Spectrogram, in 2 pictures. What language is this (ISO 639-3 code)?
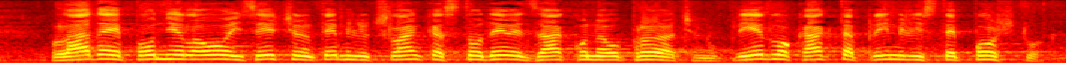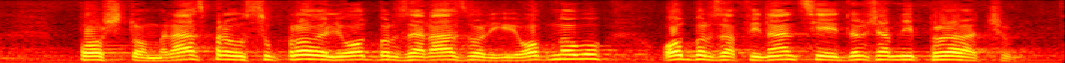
hrv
